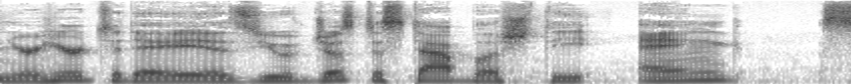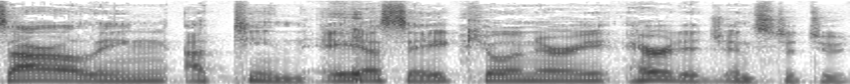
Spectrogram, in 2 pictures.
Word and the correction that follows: Ang Sariling Atin: It's Ang Sariling Atin.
